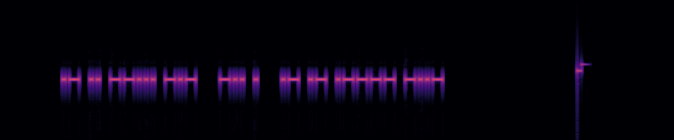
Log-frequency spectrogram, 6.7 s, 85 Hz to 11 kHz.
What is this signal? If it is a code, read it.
Morse code, heard as a keyed tone, about 36 wpm, 700 Hz. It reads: AI7K DE AA1X
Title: USA Callsign DE Callsign - 4 Characters - 35wpm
